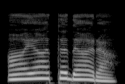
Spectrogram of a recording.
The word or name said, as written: ಆಯುಧಧಾರಿ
